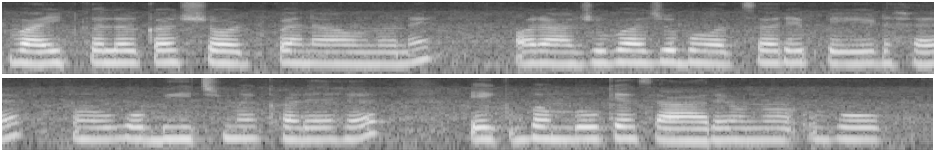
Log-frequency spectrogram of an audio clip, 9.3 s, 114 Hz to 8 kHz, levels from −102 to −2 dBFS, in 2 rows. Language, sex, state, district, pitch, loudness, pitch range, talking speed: Hindi, female, Gujarat, Valsad, 220 Hz, -19 LUFS, 215-230 Hz, 155 wpm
